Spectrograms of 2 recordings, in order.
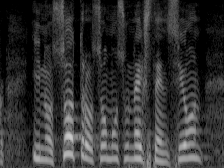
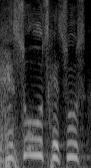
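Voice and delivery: a quiet, softer plea with a lift; soft pleading; 3 semitones higher, 6 dB quieter, slower than usual. Retold or imitated. The leper quietly calling out to Jesus. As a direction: call him softly, begging. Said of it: "le dice".

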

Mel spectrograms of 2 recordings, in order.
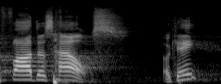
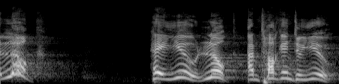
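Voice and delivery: rude demand; 3 semitones higher, 5 dB louder than usual. Acted. Son rudely addressing his father, loud. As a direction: snap at him to pay attention. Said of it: "he's so rude".

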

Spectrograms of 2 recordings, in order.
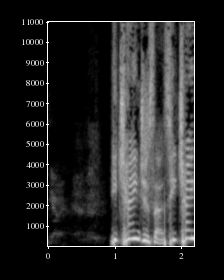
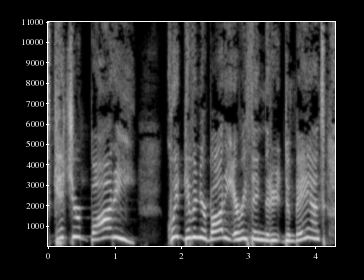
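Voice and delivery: normal talking voice

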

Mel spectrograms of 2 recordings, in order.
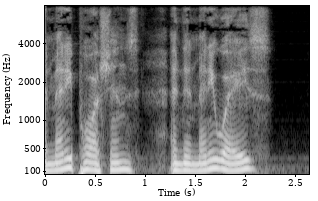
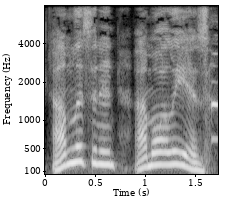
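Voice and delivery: high-pitched acted readiness to listen; eager compliance; 9 semitones higher than usual. Preacher acting out his reply to God, high eager compliance. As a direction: play a startled, obedient hearer, pitched right up. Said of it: "I'd be like".

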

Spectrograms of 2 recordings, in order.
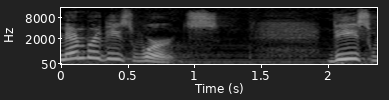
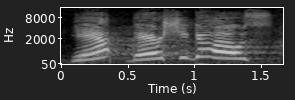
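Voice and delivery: slow, loud mock kids; kids teasing; 4 semitones higher, 11 dB louder, slower than usual. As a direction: drag it out, teasing mom. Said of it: "they both would just go like this".

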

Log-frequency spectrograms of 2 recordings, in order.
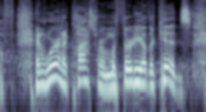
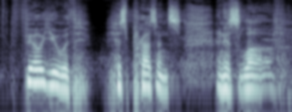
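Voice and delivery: communion liturgy; 4 semitones lower than usual. Acted. Pastor leading the congregation through communion, solemn and low. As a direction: speak the words of institution with hushed reverence.

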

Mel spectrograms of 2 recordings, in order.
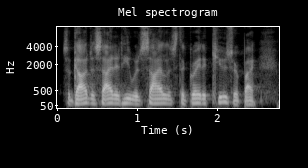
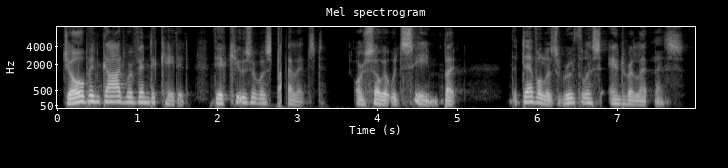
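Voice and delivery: ordinary talk, nothing marked

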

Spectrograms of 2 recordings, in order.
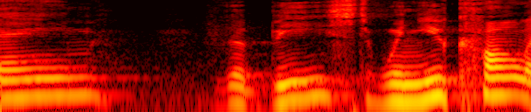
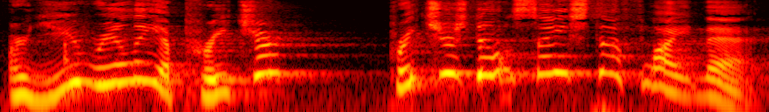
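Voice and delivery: scolding conscience; 8 semitones higher than usual. Acted.

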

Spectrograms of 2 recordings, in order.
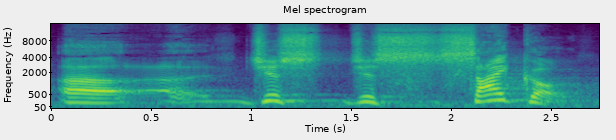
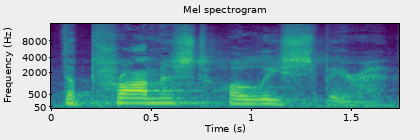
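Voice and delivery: normal talking voice

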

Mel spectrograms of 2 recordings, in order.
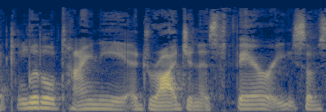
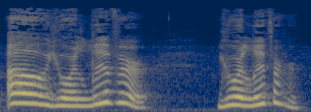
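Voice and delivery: high, groaning sympathy lament; echoed groan; 7 semitones higher, 4 dB louder than usual. Acted. Creatures commiserating with the suffering queen, echoed groan. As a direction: groan along with her in shared pain. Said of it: "the creatures groan".

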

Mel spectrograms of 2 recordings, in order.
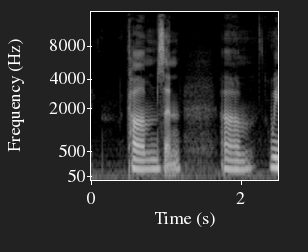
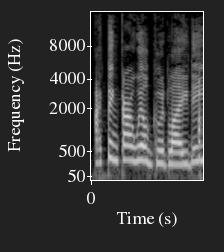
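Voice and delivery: higher, hammed-up mock Cockney; bad Cockney accent; 8 semitones higher than usual. Trying Leslie's awful Cockney for her co-host, a mock Cockney. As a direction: try the Cockney and fail on purpose. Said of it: "I'ma try it".

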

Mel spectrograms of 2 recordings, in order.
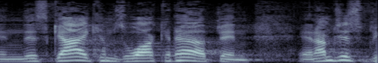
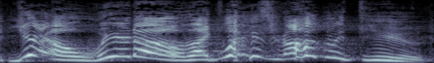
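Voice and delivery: high, loud mock yell, slow on weirdo; scoffing it at her like a rebellious kid; retold shout at mom; 11 semitones higher, 10 dB louder than usual. Son snapping at his praying mother, high and loud.

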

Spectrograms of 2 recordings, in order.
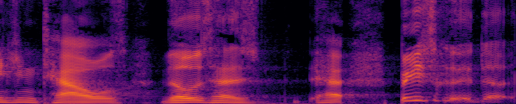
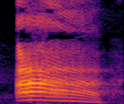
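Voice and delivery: high, loud mystic ah; magician's mystic ah; 13 semitones higher, 12 dB louder than usual. Retold or imitated. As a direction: cast a spell with it. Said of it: "Chris Angel just went like".

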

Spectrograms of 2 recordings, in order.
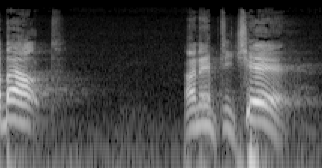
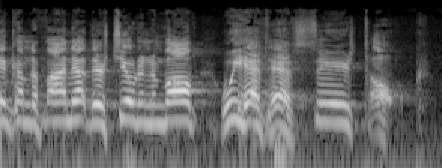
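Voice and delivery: normal talking voice

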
